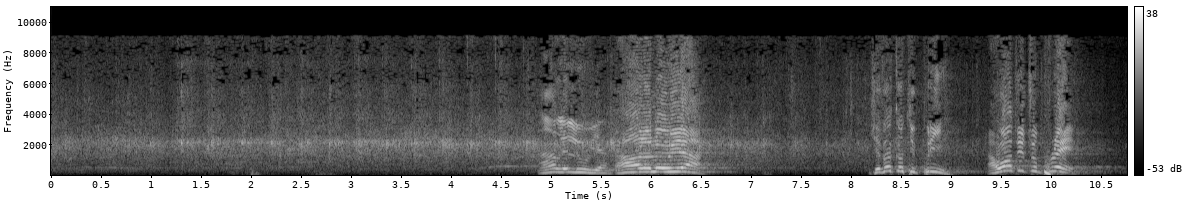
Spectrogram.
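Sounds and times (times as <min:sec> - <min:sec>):
congregation applauding during a church service: 0:00.0 - 0:10.7
speech: 0:04.9 - 0:06.6, 0:08.2 - 0:10.4.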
